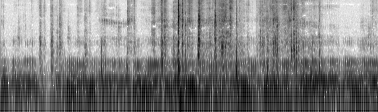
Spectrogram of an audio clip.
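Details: Long-legged Munchkin cat purring: a continuous low, rough rumble with a steady pulsing rhythm through the whole recording, overlaid by scattered soft clicks and brief rustling noises.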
